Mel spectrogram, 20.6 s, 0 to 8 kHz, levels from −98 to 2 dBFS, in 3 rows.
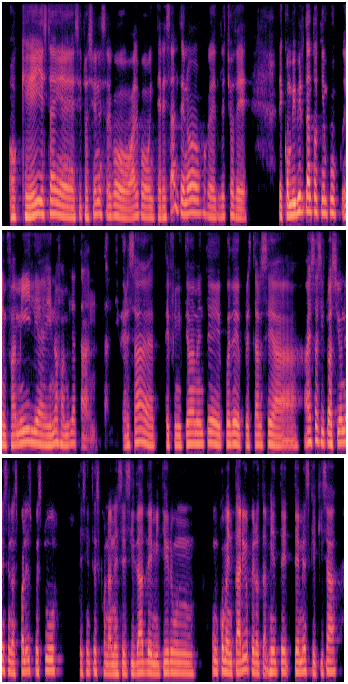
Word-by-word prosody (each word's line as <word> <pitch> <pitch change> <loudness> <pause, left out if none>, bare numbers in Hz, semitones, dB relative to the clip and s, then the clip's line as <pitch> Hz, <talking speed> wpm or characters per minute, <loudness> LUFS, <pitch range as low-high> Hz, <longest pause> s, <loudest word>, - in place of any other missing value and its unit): Okey, 135 +5 +3
esta, 165 +1 +1
eh, 135 -5 +2
situación 130 +5 -3
es 160 0 -5
algo 130 -4 0
algo 130 -1 -1
interesante, 125 - -2
¿no? 175 -1 0
El 125 0 -4
hecho 140 +2 -4
de 120 -2 -2 0.6
de 140 - +1
convivir 155 +7 +6
tanto 195 -3 +4
tiempo 175 -1 0
en 130 -3 +1
familia 140 +1 +1
y 125 - +2
en 130 - +2
una 155 +1 +1
familia 140 +2 -2
tan 145 - -12
tan - - -19 0.3
diversa 130 +1 -2 0.2
definitivamente 140 +2 0
puede 140 0 +2
prestarse 130 +1 -2
a 60 - -3
a 160 - 0
esas 175 +3 +1
situaciones 150 +1 +1
en 145 - +1
las 130 -1 -2
cuales 145 +2 -1
pues, 140 -2 -3
tú 155 0 0 0.3
te 130 - -5
sientes 135 +2 -4
con 130 -2 -5
la 120 0 0
necesidad 125 +2 0
de 135 0 +1
emitir 130 +2 +1
un 130 -2 -1 0.3
un 145 - -1
comentario, 140 +3 +2
pero 135 -3 0
también 140 0 0
te 140 -1 -2
temes 145 +1 +1
que 130 -5 -4
quizá 145 +2 -2
140 Hz, 155 wpm, -24 LUFS, 125-150 Hz, 0.6 s, convivir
